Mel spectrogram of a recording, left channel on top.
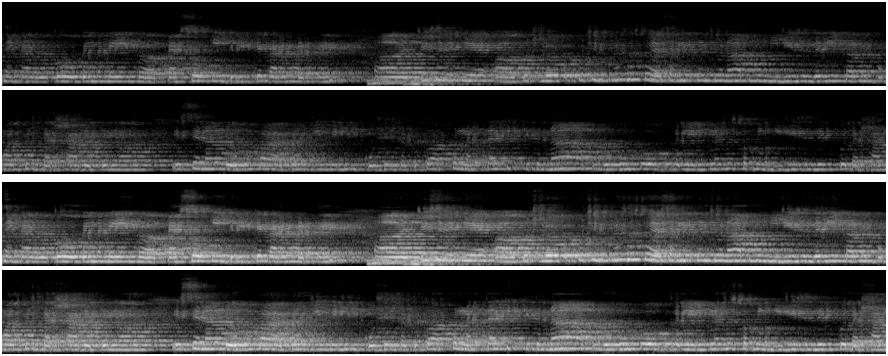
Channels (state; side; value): quieter; left; 11.3 dB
